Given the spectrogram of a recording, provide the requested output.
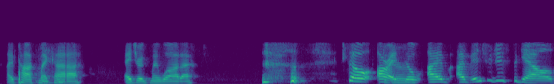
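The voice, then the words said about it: Boston accent. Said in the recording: “I have just one of those lousy Boston accents, which I try to cover up, but instead I really, it slips out every now and then”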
